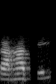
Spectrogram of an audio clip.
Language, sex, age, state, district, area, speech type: Hindi, female, 30-45, Uttar Pradesh, Mirzapur, rural, conversation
